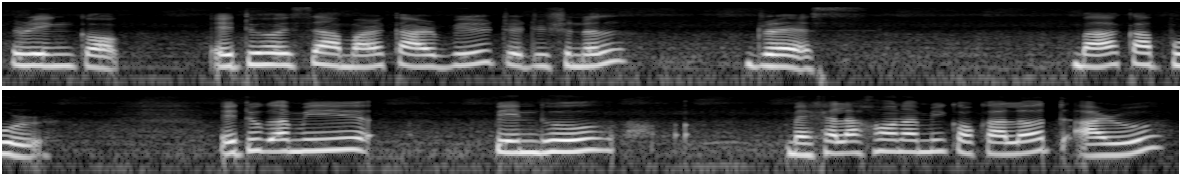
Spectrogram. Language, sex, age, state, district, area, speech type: Assamese, female, 18-30, Assam, Kamrup Metropolitan, rural, spontaneous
